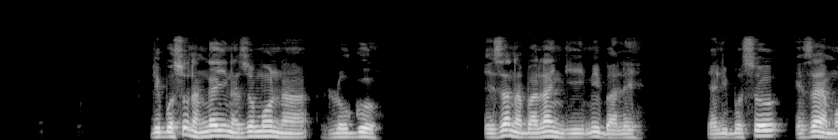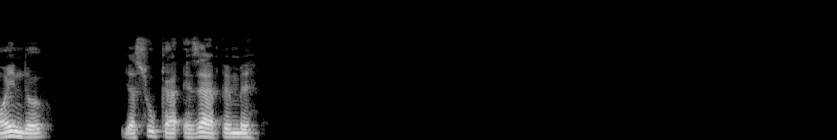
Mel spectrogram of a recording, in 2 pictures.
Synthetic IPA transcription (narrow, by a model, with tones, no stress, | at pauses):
li˨bo˨so˦na˨ŋɡa˦i˦na˨zo˦mɔ˦na˨ | lo˨ɡo˦ | e˨za˦na˨ba˨la˦ŋɡi˨mi˦ba˨le˦ | ja˨li˨bo˨so˦e˨za˦ja˨mo˨i˦ndo˨ | ja˨su˦ka˨ʔe˨za˦ja˨pɛ˦mbɛ˦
